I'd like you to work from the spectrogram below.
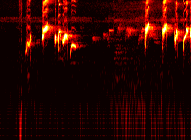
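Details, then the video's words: Thai red-whiskered bulbul song meant to get caged birds excited: a quick run of bright, falling whistled notes, a soft pause with faint chirps, then another lively burst of sharp notes. "เสียงนกกรงหัวจุก ร้อง ริก เปิดให้นกฟัง ยั่วให้นกคึกจัด"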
